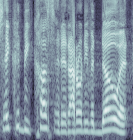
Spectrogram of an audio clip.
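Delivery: normal talking voice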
